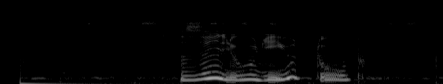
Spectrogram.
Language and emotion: Russian, sad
